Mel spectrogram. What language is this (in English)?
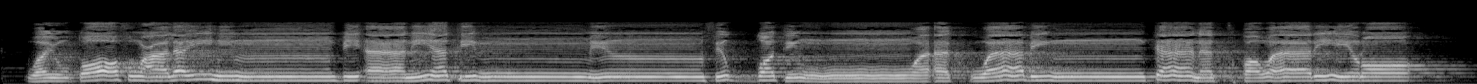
Arabic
